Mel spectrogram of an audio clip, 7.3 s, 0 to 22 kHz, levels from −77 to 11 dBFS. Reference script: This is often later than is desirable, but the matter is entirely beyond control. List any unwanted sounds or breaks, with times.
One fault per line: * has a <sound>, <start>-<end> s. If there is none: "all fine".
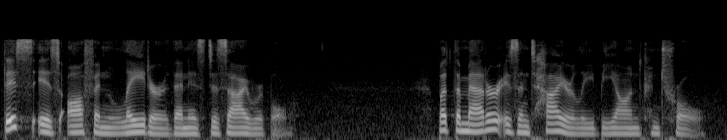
all fine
